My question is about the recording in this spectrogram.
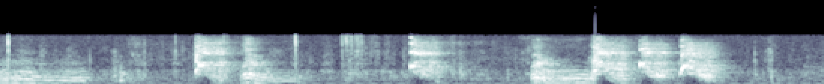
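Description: Whippet puppies barking and yipping during rough play, in repeated bursts of short, high calls.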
